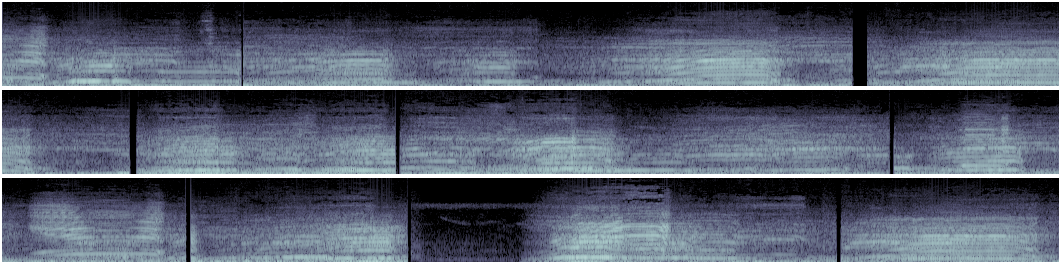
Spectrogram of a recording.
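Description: Cattle mooing over and over, several cows at once with their long moos overlapping, each call rising and then falling in pitch. The sound drops out briefly twice, and breaks off for about a second near the end before the mooing resumes.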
